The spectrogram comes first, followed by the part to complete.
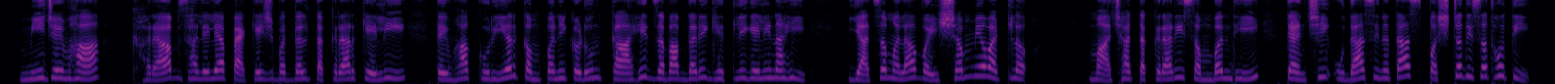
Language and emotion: Marathi, disgusted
